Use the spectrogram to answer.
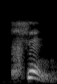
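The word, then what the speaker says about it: ἕν: La primera palabra con espíritu suave se va a pronunciar en y la segunda palabra que tiene espíritu rudo se va a pronunciar gen. Gen.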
